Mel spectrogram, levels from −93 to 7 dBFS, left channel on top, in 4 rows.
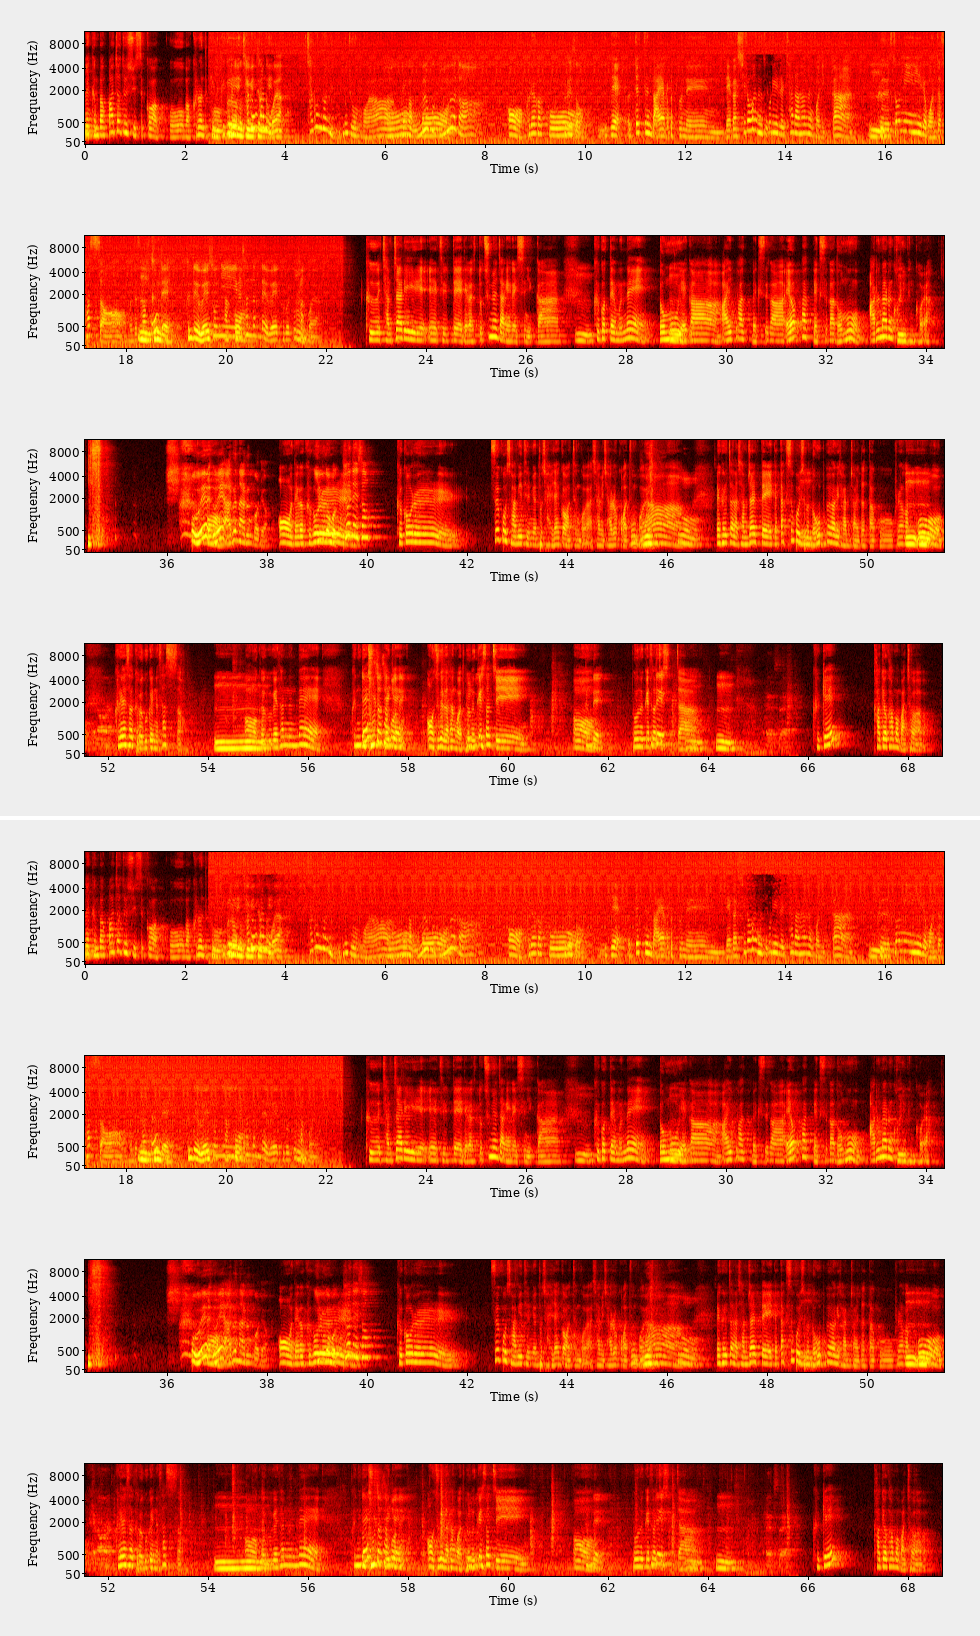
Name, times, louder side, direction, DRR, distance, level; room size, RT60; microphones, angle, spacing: voice 1, 0.0-3.8 4.4-7.3 8.4-10.0 10.4-15.4 15.9-18.7 20.0-20.5 21.4-21.7 22.8-27.1 27.4-34.1 36.2-37.1 38.2-39.8 40.6-41.8 42.5-51.5 51.8-51.9 52.1-53.6 54.7-58.0 58.4-60.5 61.3-61.8 62.5-63.9 66.1-66.6 67.3-68.4, left 2 dB, 40° left, 8 dB, 1.4 m, -26 dB
voice 2, 2.5-4.0 6.0-8.0 9.4-10.0 10.3-10.5 15.7-16.0 18.2-18.9 19.2-21.9 27.0-27.3 28.9-29.2 33.4-33.6 34.4-34.8 36.0-38.0 39.0-40.1 45.3-45.8 46.2-46.7 48.6-48.9 50.8-51.3 54.1-55.3 57.1-57.9 59.2-59.5 61.6-61.9 62.9-63.2 63.5-63.9 64.2-64.5, left 2 dB, 60° left, 6 dB, 1.1 m, -23 dB
sound 1, 2.5-22.3, right 3 dB, 15° right, 1.0 m, -34 dB
sound 2, 51.6-65.6, right 2 dB, 90° right, 3.4 m, -42 dB
27.5 x 26.5 x 3.5 m, 0.77 s
head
